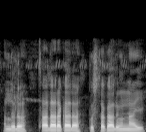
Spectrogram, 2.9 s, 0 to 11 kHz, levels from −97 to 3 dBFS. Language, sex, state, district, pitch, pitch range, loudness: Telugu, male, Telangana, Mahabubabad, 105 Hz, 100-105 Hz, -17 LUFS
